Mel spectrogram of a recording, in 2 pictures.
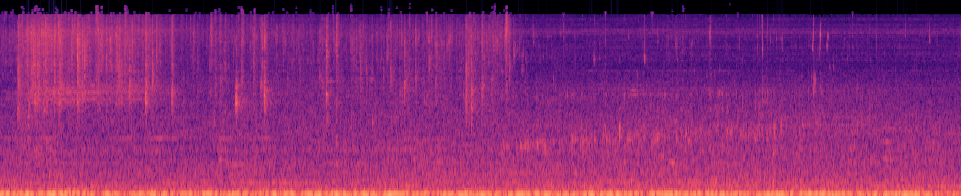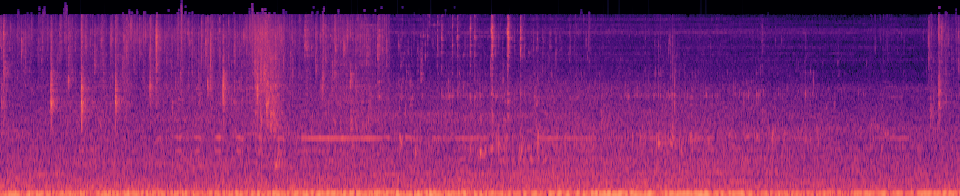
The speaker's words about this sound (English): So what you just heard was actually, of course, water flowing at a çeşme or a fountain in the square of Üsküdar on the Asian side of Istanbul. And this fountain really stands in the center of the square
